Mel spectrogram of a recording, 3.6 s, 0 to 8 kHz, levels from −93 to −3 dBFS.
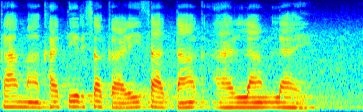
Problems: none marked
